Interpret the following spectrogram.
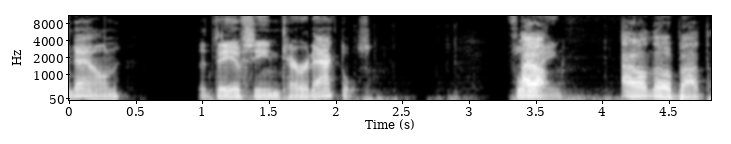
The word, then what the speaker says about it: pterodactyl: How do you look up I can't even spell pterodactyl. It starts with a P. Pterodactyl. Pterodactyl. Pterodactyl. Pterodactyl. Just use spell check, man. Does that work? Pterodactyl. Pterodactyl. The patera is silent.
